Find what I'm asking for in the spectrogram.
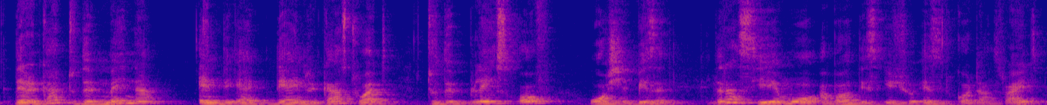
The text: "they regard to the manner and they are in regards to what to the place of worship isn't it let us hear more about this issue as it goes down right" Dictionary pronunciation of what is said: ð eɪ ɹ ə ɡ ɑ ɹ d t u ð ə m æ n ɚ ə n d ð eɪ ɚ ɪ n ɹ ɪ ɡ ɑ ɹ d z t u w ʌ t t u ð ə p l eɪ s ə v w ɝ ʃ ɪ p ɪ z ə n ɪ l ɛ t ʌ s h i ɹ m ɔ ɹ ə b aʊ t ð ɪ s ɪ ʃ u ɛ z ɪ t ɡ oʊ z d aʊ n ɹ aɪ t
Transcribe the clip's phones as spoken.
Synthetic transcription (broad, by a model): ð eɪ ɹ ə ɡ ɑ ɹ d t u ð ə m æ n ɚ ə n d ð eɪ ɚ ɪ n ɹ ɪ ɡ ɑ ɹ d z t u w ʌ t t u ð ə p l eɪ s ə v w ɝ ʃ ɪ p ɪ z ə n l ɛ t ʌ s h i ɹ m ɔ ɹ ə b aʊ t ð ɪ s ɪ ʃ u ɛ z ɪ t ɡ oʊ d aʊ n ɹ aɪ t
